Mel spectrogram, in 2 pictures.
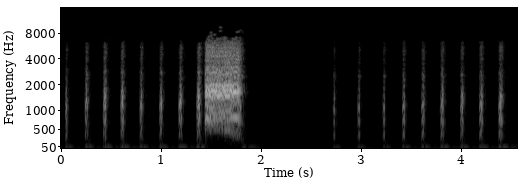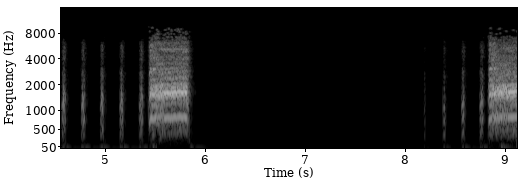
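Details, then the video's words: Wild red junglefowl hen giving rapid runs of about ten short, evenly spaced clucks, each ending in a loud, harsh, broadband squawk; the pattern repeats three times with brief silent pauses between. "Suab poj qaib qus tsauj dib tuaj zoo heev"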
